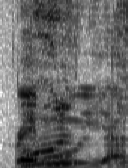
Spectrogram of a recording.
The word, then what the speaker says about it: Remulla: Remulla.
